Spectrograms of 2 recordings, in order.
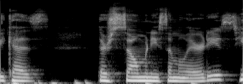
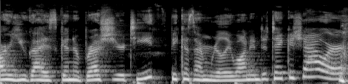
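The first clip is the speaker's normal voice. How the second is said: put-on sweet but annoyed voice, higher; 3 semitones higher than usual. Retelling a son calling downstairs to the girls: imitating Duke's sweet, annoyed voice. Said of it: "kind of sweet voice, kind of annoyed voice".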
